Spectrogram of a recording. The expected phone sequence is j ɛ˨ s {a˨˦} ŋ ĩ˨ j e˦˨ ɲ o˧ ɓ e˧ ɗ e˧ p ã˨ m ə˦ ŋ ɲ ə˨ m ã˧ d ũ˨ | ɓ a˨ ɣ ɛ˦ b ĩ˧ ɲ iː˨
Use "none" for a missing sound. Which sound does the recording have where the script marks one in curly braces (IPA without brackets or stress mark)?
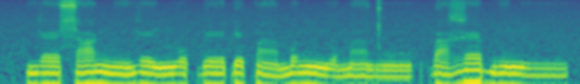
a˨˦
